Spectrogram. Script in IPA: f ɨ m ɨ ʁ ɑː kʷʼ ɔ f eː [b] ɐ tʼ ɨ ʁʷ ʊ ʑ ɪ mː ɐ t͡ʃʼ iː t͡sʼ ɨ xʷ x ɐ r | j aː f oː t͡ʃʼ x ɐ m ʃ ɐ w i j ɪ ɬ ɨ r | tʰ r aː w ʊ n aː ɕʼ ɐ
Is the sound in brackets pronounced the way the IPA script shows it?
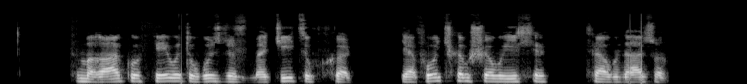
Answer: no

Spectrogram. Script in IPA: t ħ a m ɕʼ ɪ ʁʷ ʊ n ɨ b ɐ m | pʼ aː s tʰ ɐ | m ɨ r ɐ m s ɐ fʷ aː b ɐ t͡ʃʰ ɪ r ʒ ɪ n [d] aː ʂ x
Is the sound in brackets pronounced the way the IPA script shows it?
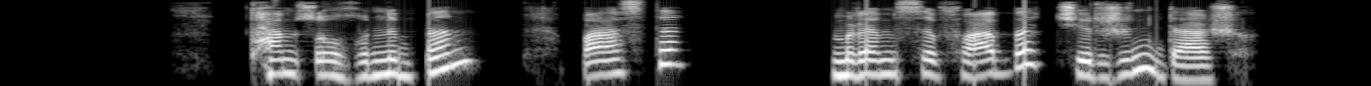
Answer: yes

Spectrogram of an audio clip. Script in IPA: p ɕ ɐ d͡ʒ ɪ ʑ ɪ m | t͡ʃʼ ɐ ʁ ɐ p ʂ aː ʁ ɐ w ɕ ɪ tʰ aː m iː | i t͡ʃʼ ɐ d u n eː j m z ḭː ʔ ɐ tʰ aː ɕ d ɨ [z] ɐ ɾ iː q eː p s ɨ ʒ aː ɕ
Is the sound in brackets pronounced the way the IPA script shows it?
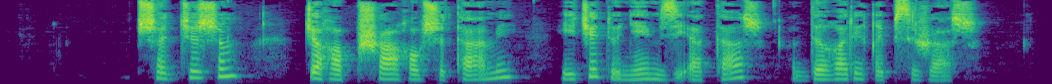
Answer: no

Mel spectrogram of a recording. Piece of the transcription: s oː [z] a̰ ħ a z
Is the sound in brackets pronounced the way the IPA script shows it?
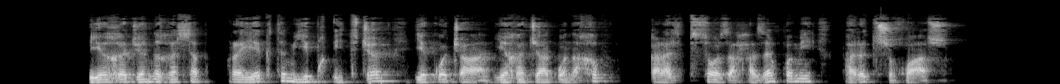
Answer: yes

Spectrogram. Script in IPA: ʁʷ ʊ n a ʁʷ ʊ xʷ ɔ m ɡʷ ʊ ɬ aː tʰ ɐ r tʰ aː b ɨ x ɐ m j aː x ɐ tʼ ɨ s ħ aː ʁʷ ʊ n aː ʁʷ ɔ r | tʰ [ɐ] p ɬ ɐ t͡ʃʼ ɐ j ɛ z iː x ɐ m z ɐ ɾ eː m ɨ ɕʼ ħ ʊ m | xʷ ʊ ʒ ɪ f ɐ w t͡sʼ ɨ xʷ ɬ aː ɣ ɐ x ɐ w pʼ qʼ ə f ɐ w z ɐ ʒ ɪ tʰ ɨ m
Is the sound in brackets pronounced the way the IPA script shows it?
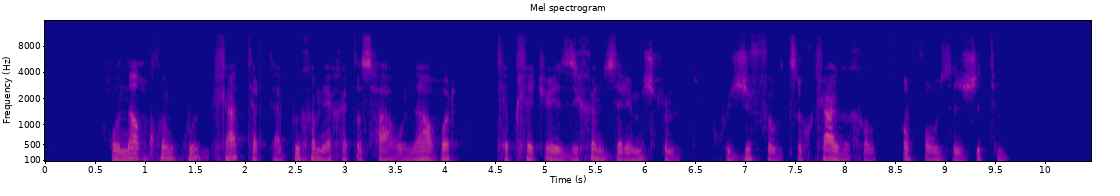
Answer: yes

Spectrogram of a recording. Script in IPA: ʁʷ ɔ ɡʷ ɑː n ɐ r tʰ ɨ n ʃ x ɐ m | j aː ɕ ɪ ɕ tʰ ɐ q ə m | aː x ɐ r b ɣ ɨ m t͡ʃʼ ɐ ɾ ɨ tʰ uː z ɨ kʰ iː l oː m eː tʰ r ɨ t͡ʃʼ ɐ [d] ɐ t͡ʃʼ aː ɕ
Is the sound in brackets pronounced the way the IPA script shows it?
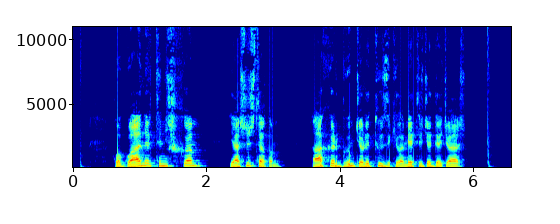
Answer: yes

